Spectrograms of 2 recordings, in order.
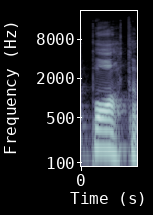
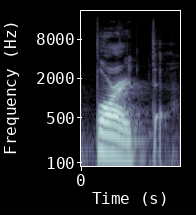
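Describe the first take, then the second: First: It has a put-on northeastern Brazilian accent. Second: The R is a curled, retroflex country-style R.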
